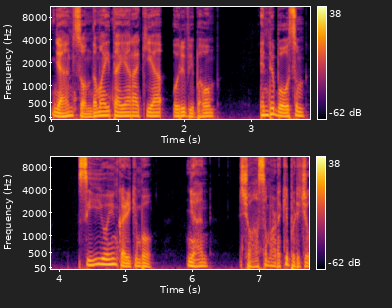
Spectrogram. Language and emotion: Malayalam, fearful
